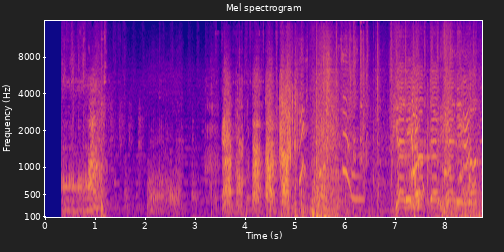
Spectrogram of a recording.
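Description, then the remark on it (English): A dog barks and growls in repeated bursts, loud, with snarling between the barks and voices mixed in at times. “Número 4. Scary Dog.”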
